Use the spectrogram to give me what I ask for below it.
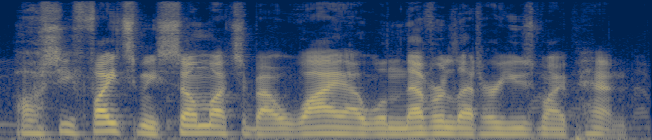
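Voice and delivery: ordinary delivery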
